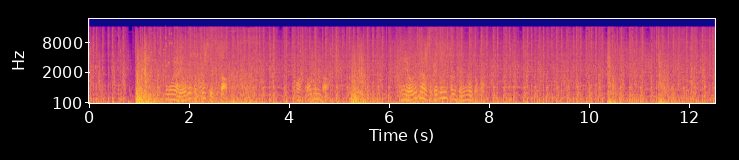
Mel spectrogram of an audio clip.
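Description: Gunfire booms in bursts.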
